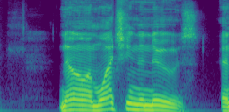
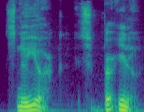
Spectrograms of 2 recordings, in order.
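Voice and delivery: low, quiet mock coaching tone; a hint of Tony coaching, murmured low; imitating Tony; 6 semitones lower, 4 dB quieter than usual. Tony coaching him in the makeup chair, lightly imitated. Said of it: "and he says".

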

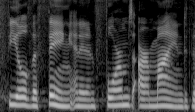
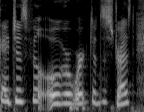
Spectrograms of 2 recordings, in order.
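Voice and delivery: mock stressed voice; 8 semitones higher than usual. Imitating a Queer Eye guest for a cohost, high whine. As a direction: whine it out, overworked and drooping. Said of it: "talking like this".

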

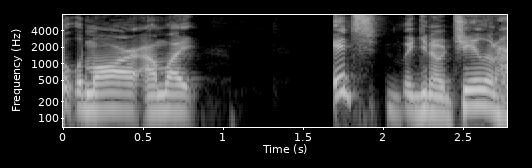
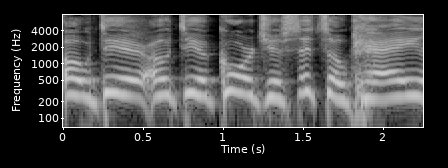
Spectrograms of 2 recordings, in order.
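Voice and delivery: high, soothing mock chef voice to a child; imitating the chef soothing a five-year-old; gentle Gordon Ramsay impression; 9 semitones higher, slower than usual. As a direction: coo it like a kind TV chef comforting a little girl. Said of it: "that meme of Gordon Ramsay".

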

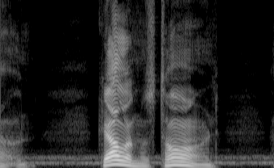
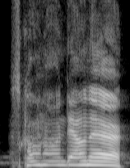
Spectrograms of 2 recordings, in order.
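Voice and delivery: loud, raised call down the stairwell; shout; 4 semitones higher, 4 dB louder than usual. A narrator's reading. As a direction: shout down to the floor below, worried. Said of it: "Dante shouted".

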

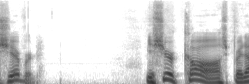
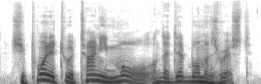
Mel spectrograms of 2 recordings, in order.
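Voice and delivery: usual speaking voice

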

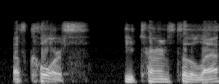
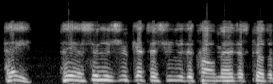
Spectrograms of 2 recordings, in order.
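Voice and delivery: excited voicemail; 7 semitones higher, faster than usual. Retold or imitated. Urgent voicemail to his dad.

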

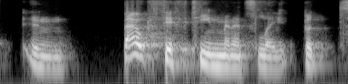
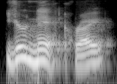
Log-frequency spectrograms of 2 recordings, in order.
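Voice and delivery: higher, louder, shy and hopeful; imitating a fan who bashfully tries a stranger's name; bashful question; 5 semitones higher, 3 dB louder, slower than usual. A TV reporter bashfully stops the writer, imitated shyly. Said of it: "just kind of bashfully goes".

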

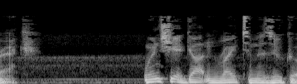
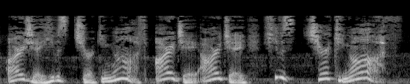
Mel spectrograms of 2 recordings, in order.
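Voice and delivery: rising higher and higher, frantic; hysterical, higher with each repeat; giddy shock. A narrator's reading. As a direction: squeal it out, bouncing in place. Bate bouncing, shocked and giddy.

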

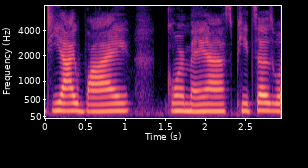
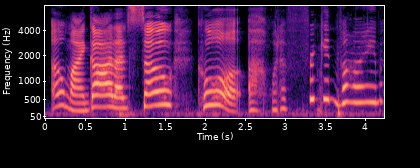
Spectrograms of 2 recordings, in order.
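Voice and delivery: excited gushing; 9 semitones higher, 3 dB louder, slower than usual. Real, not acted. Reacting to Christmas tree tradition.

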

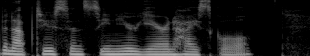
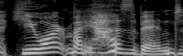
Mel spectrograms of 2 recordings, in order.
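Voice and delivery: higher, louder cry of fear; horrified wife facing a demon; terrified accusation; 6 semitones higher, 5 dB louder than usual. Acted. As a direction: back away from the impostor. Realises husband is a demon.

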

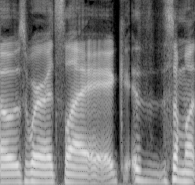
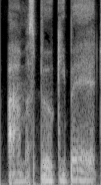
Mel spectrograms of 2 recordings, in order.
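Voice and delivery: spooky ghost voice; 8 dB quieter than usual. Acted. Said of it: "is it A".

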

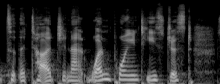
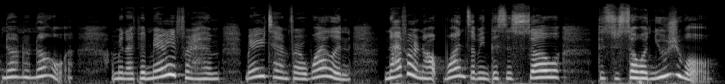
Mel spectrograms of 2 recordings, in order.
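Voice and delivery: higher-pitched, earnest insistence; acted bewildered wife, pitched up; baffled denial; 6 semitones higher than usual. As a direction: deny it with rising disbelief. Wife denying, acted in story.

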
